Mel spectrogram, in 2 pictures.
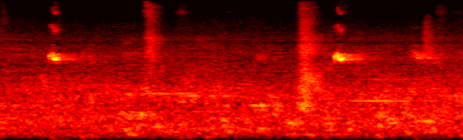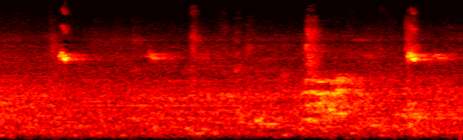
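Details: Golden-breasted starling: bright, brief whistles repeated every one to two seconds, some followed by softer trailing notes, interspersed with faint rasping sounds over a quiet, murmuring background.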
